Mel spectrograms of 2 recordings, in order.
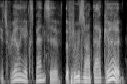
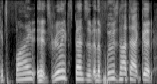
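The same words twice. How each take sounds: First: Raised pitch, retold insistence; repeating for dad. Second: High-pitched, mock-mad outburst; retold exasperated scream. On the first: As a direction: say it over for someone hard of hearing. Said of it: "And then I finally scream it". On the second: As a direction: imitate yourself losing patience with a deaf dad. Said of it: "I finally scream it 'cause I'm not realizing, and I'm just mad".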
